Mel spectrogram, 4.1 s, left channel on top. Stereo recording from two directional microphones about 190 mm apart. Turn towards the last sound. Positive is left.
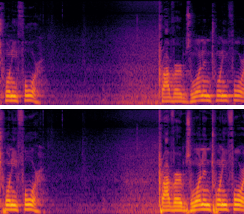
turn(degrees=-25)  # may be behind; listen again after turning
